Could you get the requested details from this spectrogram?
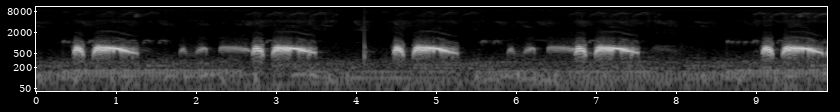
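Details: A spotted dove kept as a decoy calls to lure wild doves, four deep cooing phrases, each a short rising double note then a mellow downward coo, spaced about two to three seconds apart, with soft notes and a low hum between.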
